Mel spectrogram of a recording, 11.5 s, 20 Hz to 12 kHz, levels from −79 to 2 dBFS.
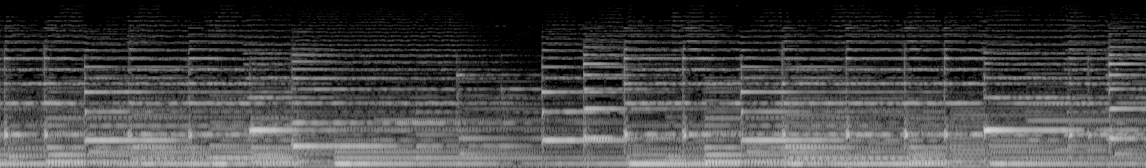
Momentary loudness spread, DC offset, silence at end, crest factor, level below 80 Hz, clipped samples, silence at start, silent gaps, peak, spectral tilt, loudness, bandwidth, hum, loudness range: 7 LU; under 0.1%; 0 s; 14 dB; -46 dBFS; under 0.1%; 0 s; none; -8 dBFS; -6.5 dB/octave; -22 LUFS; 8.8 kHz; none; 2 LU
